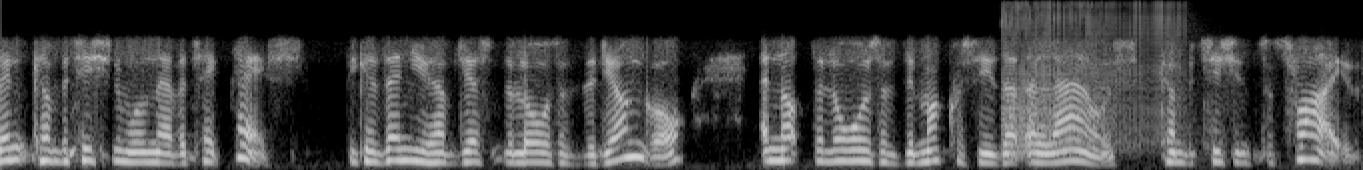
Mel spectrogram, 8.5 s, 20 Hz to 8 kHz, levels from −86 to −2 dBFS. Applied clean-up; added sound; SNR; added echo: none; Fart; 12 dB; none.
